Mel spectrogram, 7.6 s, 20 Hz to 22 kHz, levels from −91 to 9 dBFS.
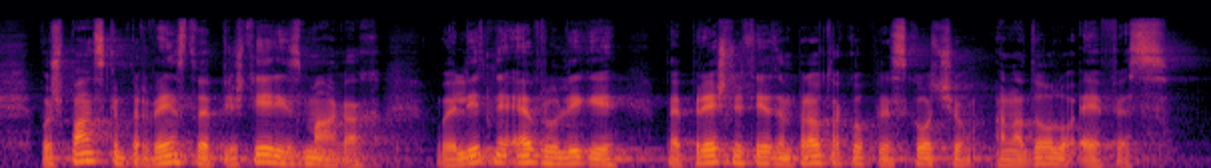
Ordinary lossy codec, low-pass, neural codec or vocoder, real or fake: none; 14.4 kHz; none; real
